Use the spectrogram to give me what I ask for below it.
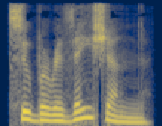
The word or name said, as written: suberization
